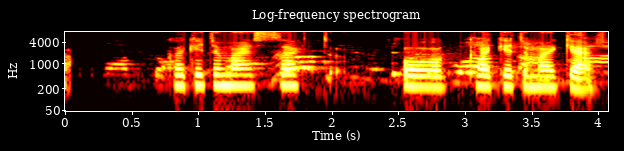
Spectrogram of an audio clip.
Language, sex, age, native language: Icelandic, female, 12, Icelandic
